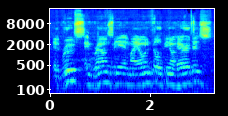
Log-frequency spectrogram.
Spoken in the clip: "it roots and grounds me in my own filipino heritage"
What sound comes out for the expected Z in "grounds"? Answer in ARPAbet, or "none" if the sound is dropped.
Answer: Z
